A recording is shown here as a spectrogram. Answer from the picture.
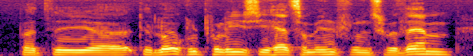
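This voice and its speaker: A man with a German accent, medium pitch, a dark, mellow tone, fairly even intonation and a moderate pace. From Germany. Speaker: Holocaust survivor. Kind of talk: interview answer.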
